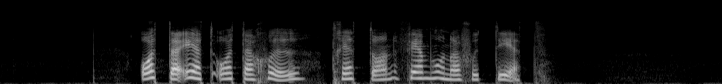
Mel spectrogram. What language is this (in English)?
Swedish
